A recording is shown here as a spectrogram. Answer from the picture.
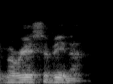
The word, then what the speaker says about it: Maria Sabina: And I think I'm pronouncing that correctly. – Absolutely, Maria Sabina.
